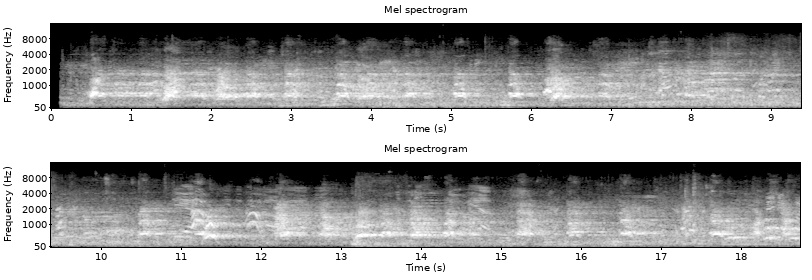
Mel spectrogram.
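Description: A dog barking and yipping repeatedly, with people talking in the background.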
